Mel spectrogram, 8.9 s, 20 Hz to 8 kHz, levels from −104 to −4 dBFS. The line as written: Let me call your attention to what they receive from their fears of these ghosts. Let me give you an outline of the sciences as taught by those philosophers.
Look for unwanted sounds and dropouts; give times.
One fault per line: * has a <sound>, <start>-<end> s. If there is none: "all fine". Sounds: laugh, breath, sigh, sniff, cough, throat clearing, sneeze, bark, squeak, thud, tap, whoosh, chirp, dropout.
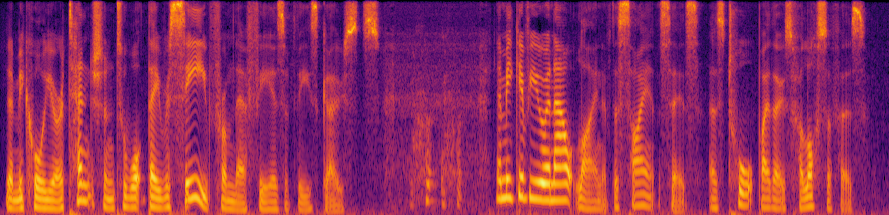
* has a cough, 4.1-4.7 s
